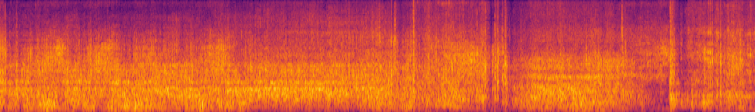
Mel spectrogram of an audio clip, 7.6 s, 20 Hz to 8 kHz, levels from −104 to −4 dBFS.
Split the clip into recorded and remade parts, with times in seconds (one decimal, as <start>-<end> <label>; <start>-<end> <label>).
0.0-7.6 recorded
